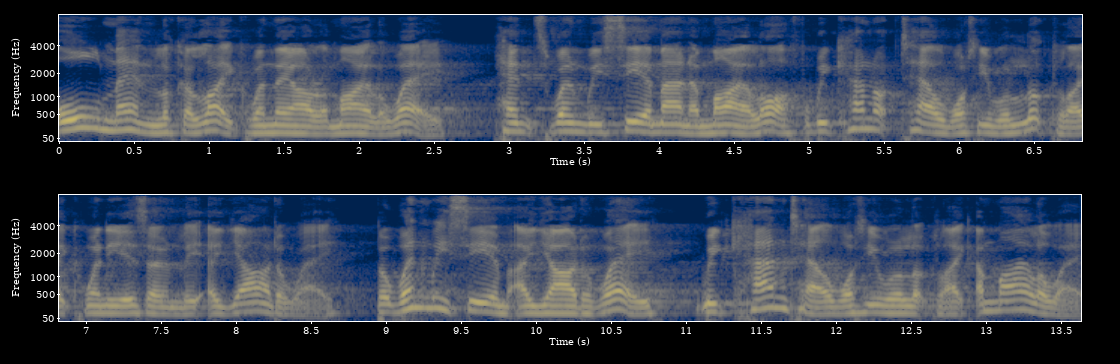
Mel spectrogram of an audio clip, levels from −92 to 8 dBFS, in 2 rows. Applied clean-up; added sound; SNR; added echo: none; none; none; reverberation time 1.5 s.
